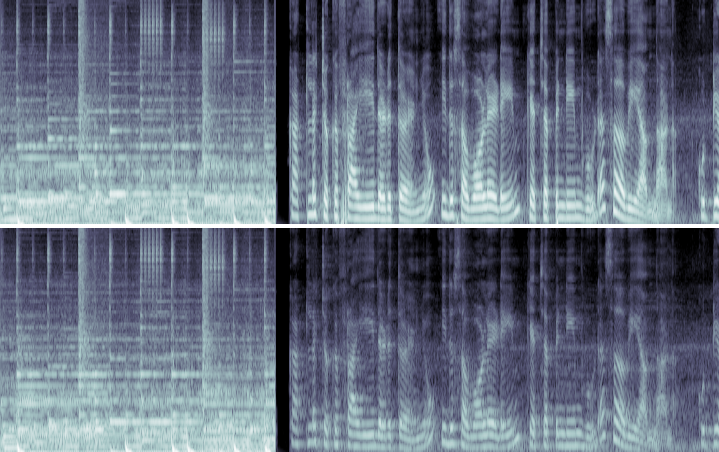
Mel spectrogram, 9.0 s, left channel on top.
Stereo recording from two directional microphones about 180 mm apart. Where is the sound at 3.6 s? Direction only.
55° left (ahead or behind).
